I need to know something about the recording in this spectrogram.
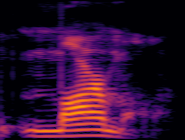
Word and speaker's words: Marmol: Yeah, it's Ollie Marmol. That's how you pronounce it.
